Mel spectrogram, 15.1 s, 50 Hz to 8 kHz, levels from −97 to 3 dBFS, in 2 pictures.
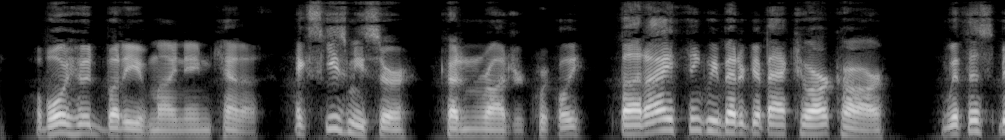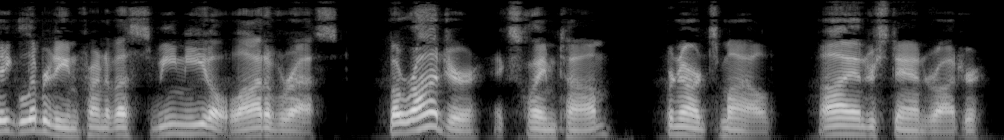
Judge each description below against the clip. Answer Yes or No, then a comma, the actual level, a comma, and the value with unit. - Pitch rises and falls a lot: Yes, wide, 6.8 semitones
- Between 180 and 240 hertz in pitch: No, low, 120 Hz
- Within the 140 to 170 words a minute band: No, average, 190 wpm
